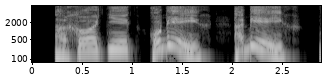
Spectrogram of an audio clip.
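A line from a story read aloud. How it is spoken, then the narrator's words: Sudden shout. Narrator (Russian): вдруг крикнул Стэн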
